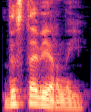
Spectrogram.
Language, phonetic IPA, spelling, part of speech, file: Russian, [dəstɐˈvʲernɨj], достоверный, adjective, Ru-достоверный.ogg
- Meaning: 1. authentic (of a document) 2. reliable, trustworthy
